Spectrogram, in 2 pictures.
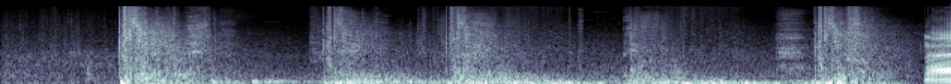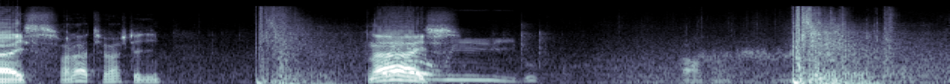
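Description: A sniper rifle fires loud shots.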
